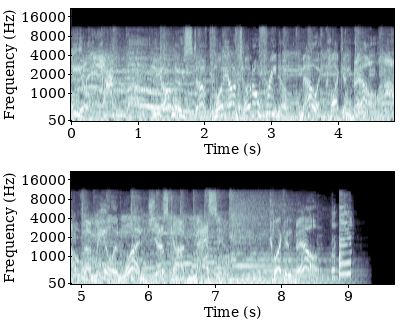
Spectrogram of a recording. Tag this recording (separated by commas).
Music, Speech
